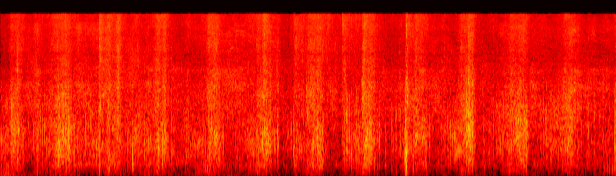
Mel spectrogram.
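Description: Footsteps on a snow-covered forest path, walking at an even pace of about two steps a second.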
